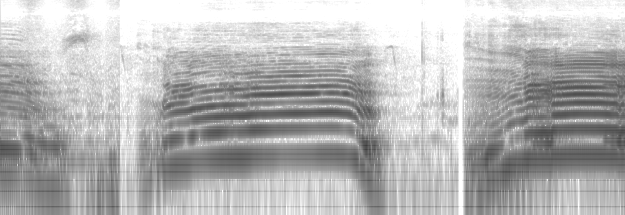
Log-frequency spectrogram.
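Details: Village cow lowing: two long, deep, harmonic moos, each held steady for about two seconds before dropping away at the end, with a short lower call at the start and a brief gap of silence between them.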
